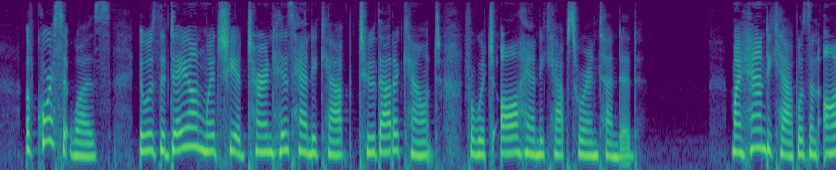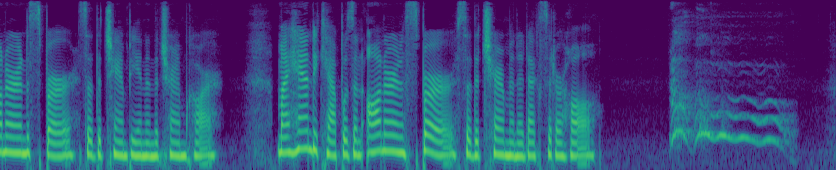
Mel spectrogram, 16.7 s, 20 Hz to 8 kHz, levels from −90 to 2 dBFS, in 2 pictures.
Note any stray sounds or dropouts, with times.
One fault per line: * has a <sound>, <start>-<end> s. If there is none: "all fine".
* has a bark, 15.0-16.4 s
